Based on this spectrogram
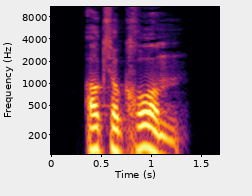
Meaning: auxochromic
- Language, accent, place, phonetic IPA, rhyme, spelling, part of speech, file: German, Germany, Berlin, [ˌaʊ̯ksoˈkʁoːm], -oːm, auxochrom, adjective, De-auxochrom.ogg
